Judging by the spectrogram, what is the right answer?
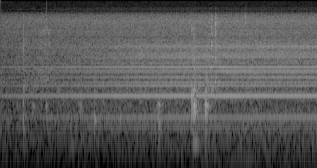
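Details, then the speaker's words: Converted wood wall crank telephone, final checkout after repair, dial tone via plugged line cord, heard through keypad's audio amplifier while volume adjusted: steady, even low hum-like tone with a few soft clicks; line and receiver working properly. "So we're going to go ahead and give you some dial tone. And we can turn the dial tone down."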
